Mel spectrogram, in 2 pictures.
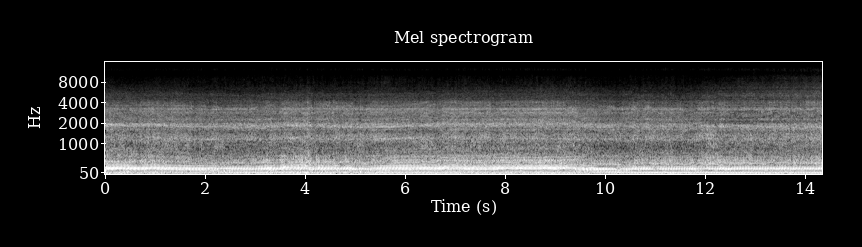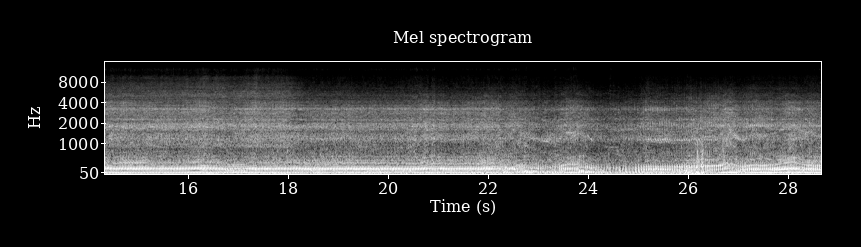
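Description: Honda CRF300 Rally's single-cylinder four-stroke engine running under way at fairly steady revs. Its pitch shifts about ten seconds in, and it rises and falls several times near the end as the throttle is eased off and opened again.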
